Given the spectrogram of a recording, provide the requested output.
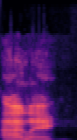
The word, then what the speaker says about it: Islay: I believe it's just pronounced Islay. Islay Scotch. I think. I don't know. S is just silent.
